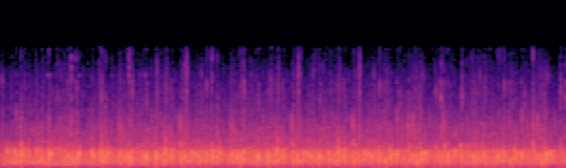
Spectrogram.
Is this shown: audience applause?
yes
